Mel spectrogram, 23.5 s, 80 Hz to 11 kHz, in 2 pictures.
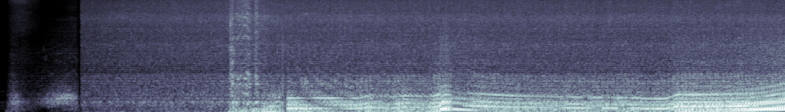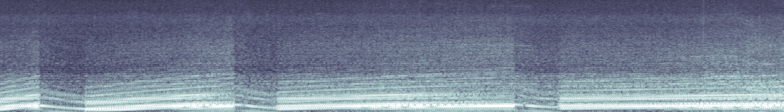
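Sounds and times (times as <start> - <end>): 
Saab 9-3 Turbo X car engine: 3.4 - 23.5.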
